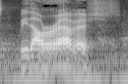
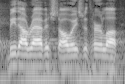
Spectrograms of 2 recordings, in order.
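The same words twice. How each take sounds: First: RAVISHED slow and drawn out, low; hammed-up, lingering RAVISHED; relished RAVISHED. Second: Said in the usual way. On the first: Shown as a demonstration. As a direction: savor RAVISHED with a long R and lingering SH. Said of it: "The point of it is". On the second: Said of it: "If you just say".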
